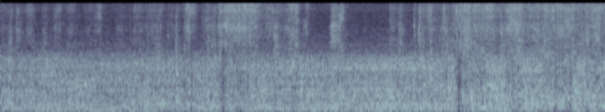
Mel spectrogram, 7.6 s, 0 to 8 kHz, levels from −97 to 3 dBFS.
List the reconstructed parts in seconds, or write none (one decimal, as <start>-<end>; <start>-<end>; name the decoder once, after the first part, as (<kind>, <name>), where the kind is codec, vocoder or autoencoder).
none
